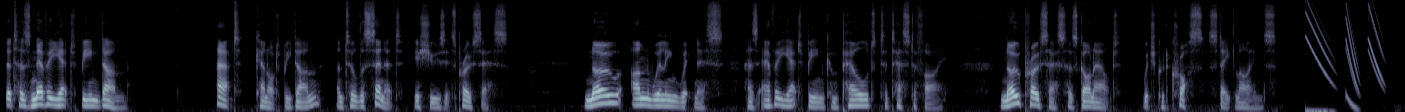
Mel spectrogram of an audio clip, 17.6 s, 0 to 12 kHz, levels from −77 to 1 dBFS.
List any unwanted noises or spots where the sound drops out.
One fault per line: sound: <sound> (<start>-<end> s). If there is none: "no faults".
sound: chirp (16.3-17.3 s)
